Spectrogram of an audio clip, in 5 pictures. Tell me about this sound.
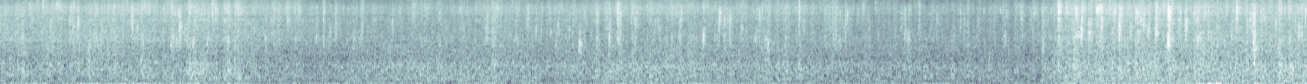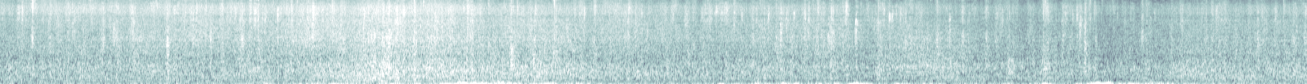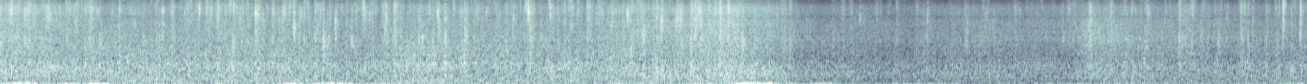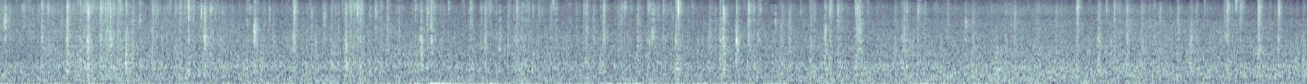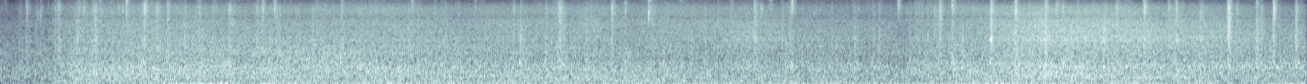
Heavy Rain and Wind
Heavy rain storm.
dripping, heavy, wind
